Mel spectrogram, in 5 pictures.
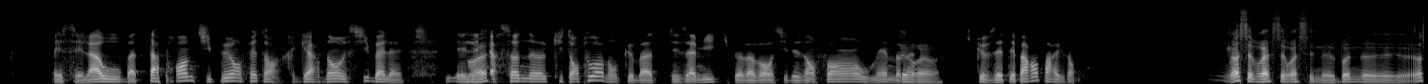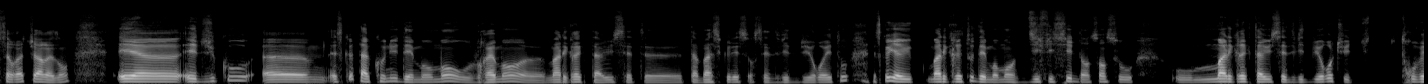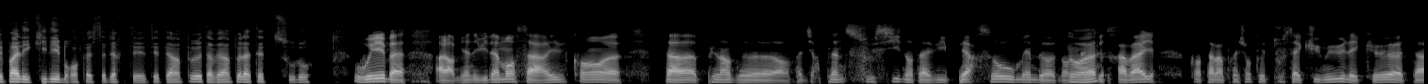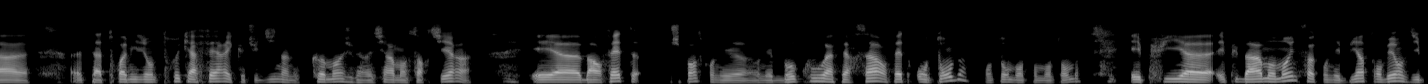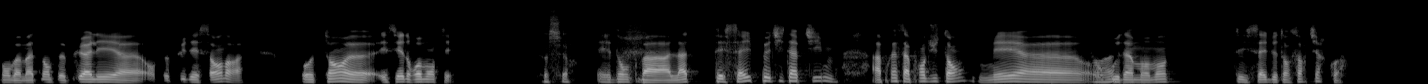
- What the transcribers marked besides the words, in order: stressed: "difficiles"
- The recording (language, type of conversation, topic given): French, podcast, Comment gères-tu l’équilibre entre le travail et la vie personnelle ?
